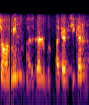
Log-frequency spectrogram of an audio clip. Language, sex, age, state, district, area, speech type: Hindi, male, 18-30, Uttar Pradesh, Bhadohi, rural, conversation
